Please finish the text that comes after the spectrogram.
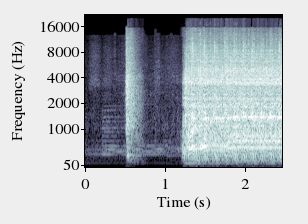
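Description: A sewing machine runs steadily, stitching a zipper overlay onto a bag, a close mechanical whir that starts after a short tap and continues without pause.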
